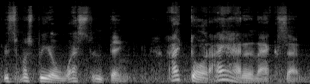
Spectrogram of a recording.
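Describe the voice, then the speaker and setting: A loud-voiced middle-aged man, streaming casually from his phone. His voice sits a little low but swings widely in pitch as he tells a profane, rambling story. A faint hum of background noise sits under him. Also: wildly swooping pitch, moderate pace, rough recording. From New York. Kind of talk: casual live-stream vlog. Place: hotel, indoors.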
